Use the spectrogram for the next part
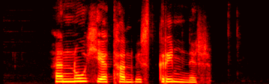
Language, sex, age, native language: Icelandic, female, 40-49, Icelandic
